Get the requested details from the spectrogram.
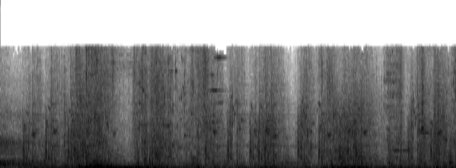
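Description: Magic blasts crackle and burst in quick bursts.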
